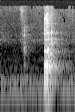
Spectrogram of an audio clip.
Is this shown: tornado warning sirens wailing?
no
